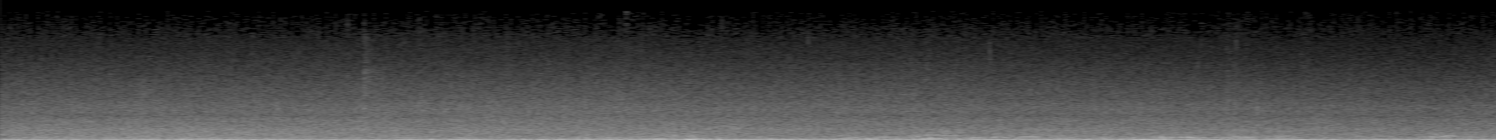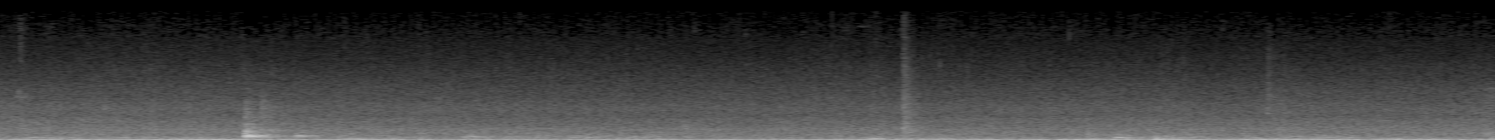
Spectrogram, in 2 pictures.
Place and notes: curves of ancient trees
writing stories upon the sky
writing their silences, with bouncing wooden-floor noise
gardens sonority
